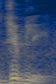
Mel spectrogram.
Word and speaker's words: Ghibli: So just for all the viewers to understand it is GLY wherein that G that emphasis has to be on the G. So it's Gibli.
